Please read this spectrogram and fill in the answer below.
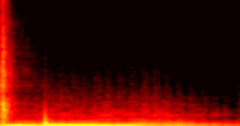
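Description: Cinematic logo sting sound effect: a sharp boom hit at the start, then a falling bass sweep about half a second in, with a low rumble that fades away.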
